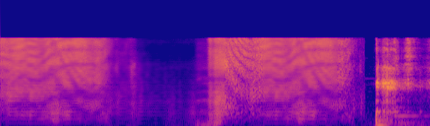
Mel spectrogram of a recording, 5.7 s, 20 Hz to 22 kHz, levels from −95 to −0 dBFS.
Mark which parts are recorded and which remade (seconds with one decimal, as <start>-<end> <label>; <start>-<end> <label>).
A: 0.0-3.0 remade; 3.0-3.5 recorded; 3.5-4.5 remade; 4.5-5.7 recorded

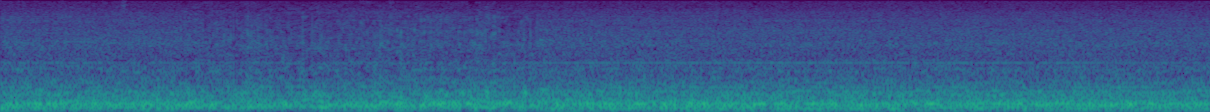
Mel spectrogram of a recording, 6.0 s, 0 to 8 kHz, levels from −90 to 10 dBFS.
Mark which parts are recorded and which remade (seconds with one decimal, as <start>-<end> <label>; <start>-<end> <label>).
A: 0.0-0.9 recorded; 0.9-2.7 remade; 2.7-6.1 recorded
